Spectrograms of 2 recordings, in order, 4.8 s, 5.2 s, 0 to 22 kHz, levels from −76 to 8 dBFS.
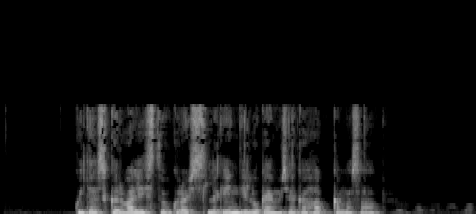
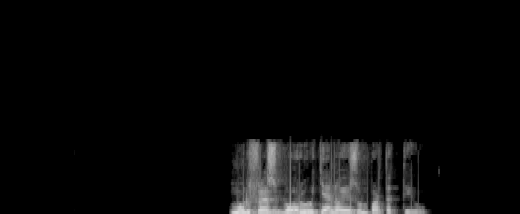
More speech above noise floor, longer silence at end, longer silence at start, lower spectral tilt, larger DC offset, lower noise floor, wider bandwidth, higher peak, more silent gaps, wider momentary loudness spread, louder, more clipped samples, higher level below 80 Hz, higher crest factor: second, 44 dB vs over 76 dB; about the same, 0.95 s vs 0.95 s; second, 0.75 s vs 2.3 s; about the same, -4 dB/octave vs -4 dB/octave; neither; second, -65 dBFS vs under -90 dBFS; first, 11.5 kHz vs 8 kHz; second, -8 dBFS vs -2 dBFS; neither; second, 9 LU vs 14 LU; second, -21 LUFS vs -14 LUFS; neither; second, -62 dBFS vs -50 dBFS; about the same, 14 dB vs 16 dB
